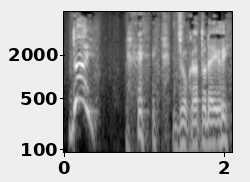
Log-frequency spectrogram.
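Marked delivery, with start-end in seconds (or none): 0.0-0.3 sudden high yelp of a word; playful shout. Acted. Boyfriend jokingly swearing his promise, high playful shout. Joking oath "hope to die. 0.8-1.4 soft unvoiced chuckle; breathy laugh. Boyfriend laughing off his joke to girlfriend, soft chuckle.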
